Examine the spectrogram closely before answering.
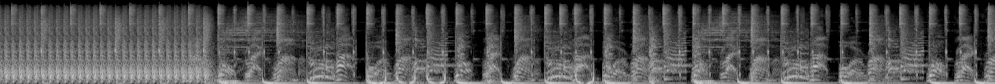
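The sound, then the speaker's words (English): Machine gun fire rattles in loud, dense rapid bursts separated by brief gaps, following a short sustained tonal buzz at the very start. “Shoot your guns in the air. Three times in the air. Shoot your guns in the air. Machine gun.”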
